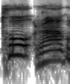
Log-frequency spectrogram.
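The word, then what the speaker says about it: תורה: 그 다음에 끝에 여기 해가 오거나 알렙이 오거나 그러면 발음을 거의 안 해줘요. 그래서 그냥 눈으로만 보고 그냥 토라고 말아버리는 거예요. 발음 안 해요. 끝에 이 해가 오거나 알렙이 오면 묵음 처리되는 거. 처리되는 거예요. 소리가 약해가지고 안 내요.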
